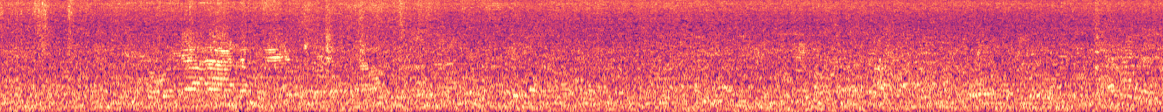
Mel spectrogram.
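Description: Steady loud roar of a commercial kitchen's high-flame gas wok burners and extraction hood, with people talking in the background, most clearly a second or two in.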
